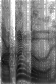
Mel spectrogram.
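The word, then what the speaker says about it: Argungu: number 10 is the arkunggu fishing festival as it is described that's arcongu in nigeria how do you spell that a r g u n g u arkhangel our gun is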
